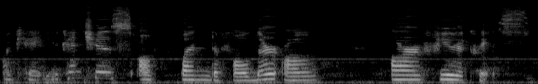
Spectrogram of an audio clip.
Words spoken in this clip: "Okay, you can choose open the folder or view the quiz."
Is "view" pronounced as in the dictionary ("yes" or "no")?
no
